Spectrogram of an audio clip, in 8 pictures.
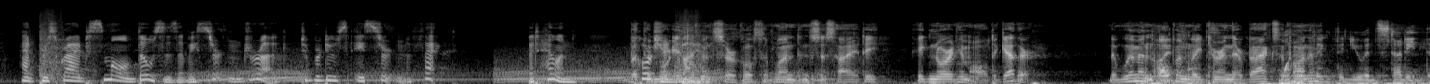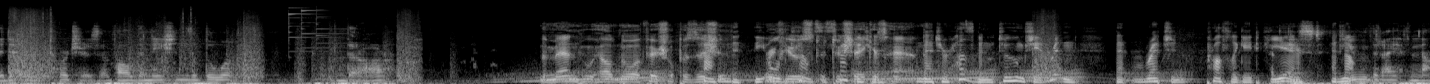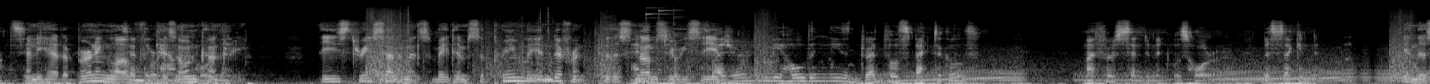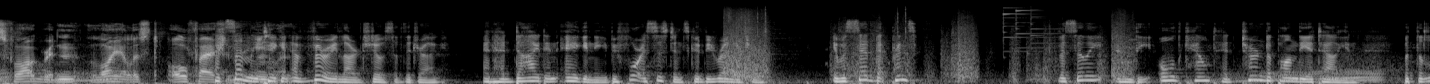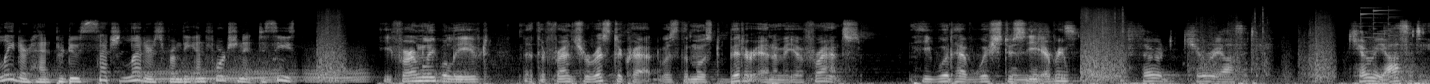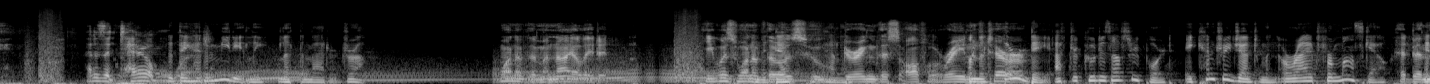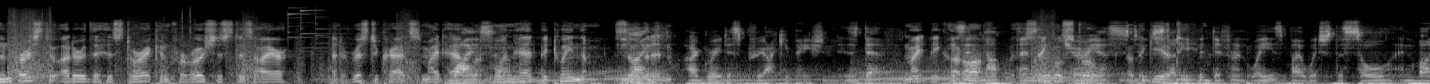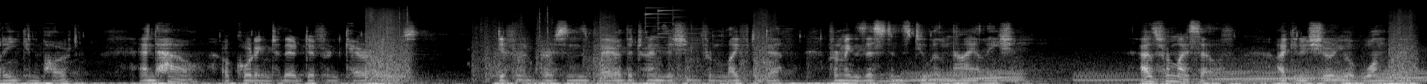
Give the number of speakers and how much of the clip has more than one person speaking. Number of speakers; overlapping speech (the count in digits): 3, about 18%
